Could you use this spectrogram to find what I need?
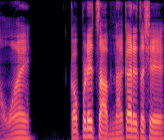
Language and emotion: Goan Konkani, disgusted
